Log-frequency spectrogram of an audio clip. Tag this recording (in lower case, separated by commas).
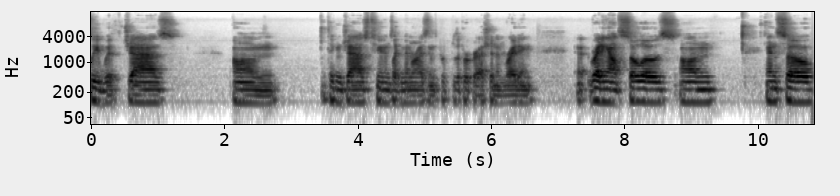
speech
